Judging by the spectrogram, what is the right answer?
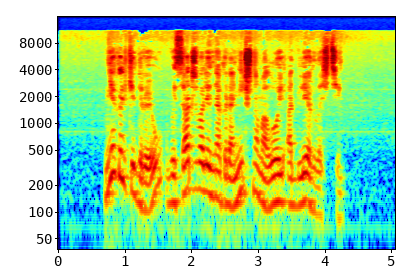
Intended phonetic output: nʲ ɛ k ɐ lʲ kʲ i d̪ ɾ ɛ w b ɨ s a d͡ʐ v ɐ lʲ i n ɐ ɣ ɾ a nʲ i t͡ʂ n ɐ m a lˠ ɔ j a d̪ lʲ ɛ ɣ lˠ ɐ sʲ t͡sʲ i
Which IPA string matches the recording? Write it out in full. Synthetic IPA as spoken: nʲ ɛ k ɐ lʲ kʲ i d̪ ɾ ɛ w v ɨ s a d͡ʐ v ɐ lʲ i n ɐ ɣ ɾ a nʲ i t͡ʂ n ɐ m a lˠ ɔ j a d̪ lʲ ɛ ɣ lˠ ɐ sʲ t͡sʲ i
